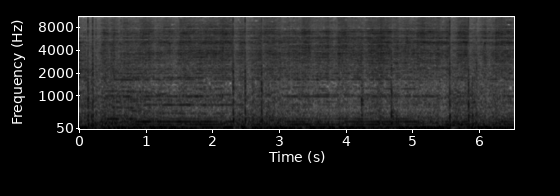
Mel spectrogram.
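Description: Loud music playing, with aerial firework shells bursting as sharp bangs, a few about two and a half seconds in and a couple more near the end.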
